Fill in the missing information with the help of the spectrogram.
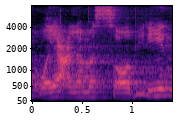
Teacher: صاد کو پر پڑھنا ہے، کھڑا زبر ہے، ایک الف کے برابر کھینچ کر پڑھیں گے، اور را کو باریک پڑھیں گے، اور یہاں پر وقفی کی صورت میں مد عارض وقفی ہو رہا ہے۔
